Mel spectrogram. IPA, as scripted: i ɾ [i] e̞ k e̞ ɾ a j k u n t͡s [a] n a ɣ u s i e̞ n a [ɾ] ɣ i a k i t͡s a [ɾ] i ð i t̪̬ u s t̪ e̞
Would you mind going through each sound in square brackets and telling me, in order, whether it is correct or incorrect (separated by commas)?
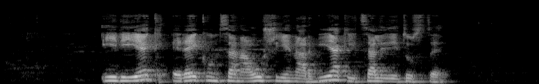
correct, correct, correct, incorrect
